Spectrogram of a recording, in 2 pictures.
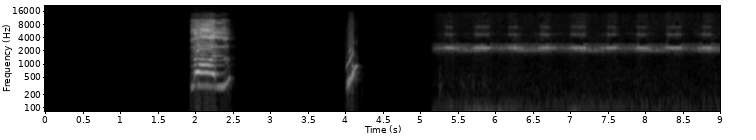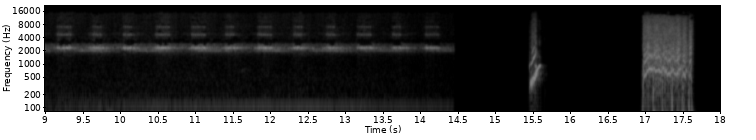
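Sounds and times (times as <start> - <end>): crickets chirping: 5.2 - 14.5.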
